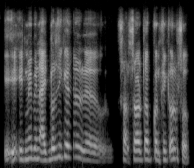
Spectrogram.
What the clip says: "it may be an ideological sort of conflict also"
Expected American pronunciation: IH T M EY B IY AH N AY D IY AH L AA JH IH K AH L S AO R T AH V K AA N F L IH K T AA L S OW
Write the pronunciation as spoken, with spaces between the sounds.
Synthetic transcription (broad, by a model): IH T M EY B IY N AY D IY L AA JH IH K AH L S AO R T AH P K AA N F L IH K T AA L S OW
